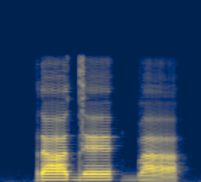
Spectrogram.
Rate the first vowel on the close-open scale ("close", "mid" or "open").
open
